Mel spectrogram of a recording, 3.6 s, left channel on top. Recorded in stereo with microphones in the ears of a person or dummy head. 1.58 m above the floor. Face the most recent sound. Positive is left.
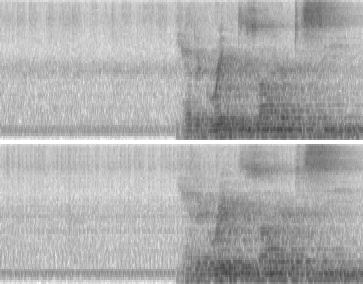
turn(degrees=60)  # may be behind; listen again after turning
